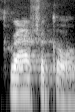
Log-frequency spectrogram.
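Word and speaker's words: GraphiQL: i was wondering okay what manish said pronounced graphical the graphql client i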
